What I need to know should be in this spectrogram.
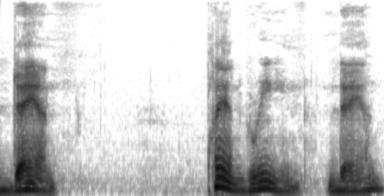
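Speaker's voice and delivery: very cool, calm, low, slow, unhurried voice. Retelling how a man grabbed you by your gear amid shooting, imitating a very cool, calm voice. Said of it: "saying in a very cool, calm voice".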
